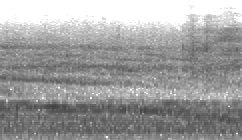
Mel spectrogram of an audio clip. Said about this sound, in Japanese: また救急車だよね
